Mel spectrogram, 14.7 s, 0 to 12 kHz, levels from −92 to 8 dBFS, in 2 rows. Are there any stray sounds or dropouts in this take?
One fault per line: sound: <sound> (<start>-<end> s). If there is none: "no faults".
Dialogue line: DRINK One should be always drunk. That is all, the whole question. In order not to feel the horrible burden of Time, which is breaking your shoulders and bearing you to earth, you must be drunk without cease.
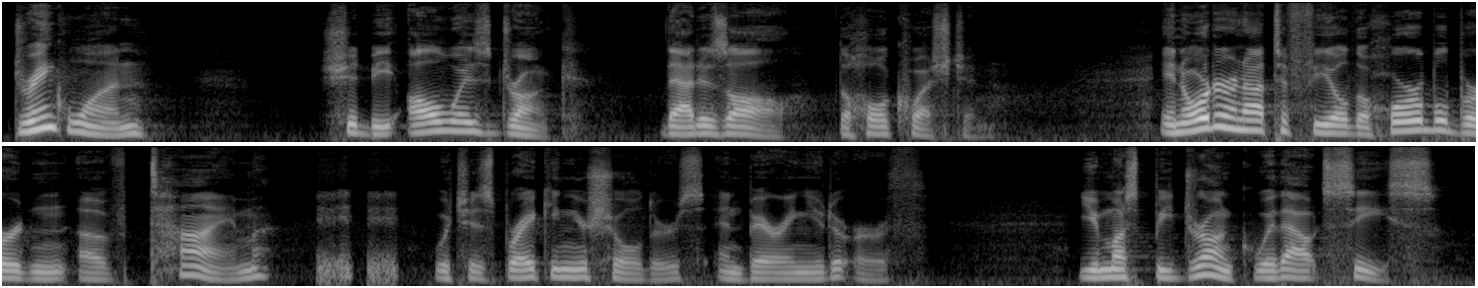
sound: laugh (9.0-9.4 s)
